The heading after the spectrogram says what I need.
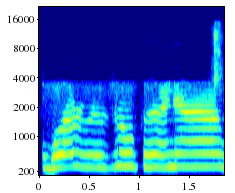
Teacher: Tekan kat huruf ra tadi bagi jadi berat sikit. Boleh jadi tebal sikit.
